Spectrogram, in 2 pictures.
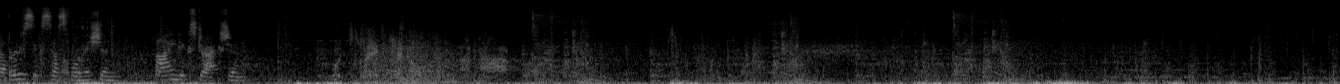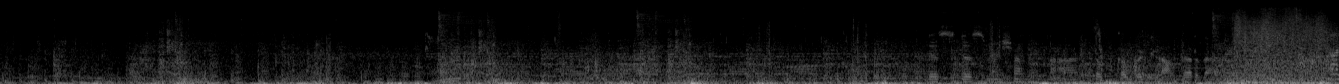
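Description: Quick footsteps thud and clatter on a metal floor.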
